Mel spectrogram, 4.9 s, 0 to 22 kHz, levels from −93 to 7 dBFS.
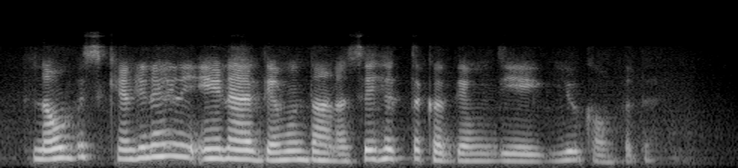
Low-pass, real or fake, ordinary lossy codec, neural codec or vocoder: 7.2 kHz; fake; Opus, 24 kbps; codec, 16 kHz, about 1 kbps, DyCAST, with the encoder's durations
